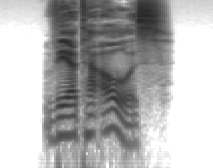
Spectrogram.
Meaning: inflection of auswerten: 1. first-person singular present 2. first/third-person singular subjunctive I 3. singular imperative
- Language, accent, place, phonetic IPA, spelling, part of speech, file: German, Germany, Berlin, [ˌveːɐ̯tə ˈaʊ̯s], werte aus, verb, De-werte aus.ogg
